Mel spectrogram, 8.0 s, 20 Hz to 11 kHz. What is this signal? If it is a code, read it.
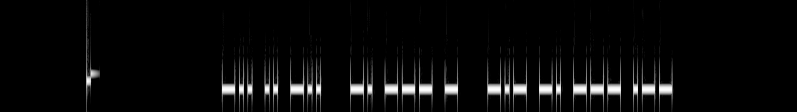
Morse code, heard as a keyed tone, about 28 wpm, 700 Hz. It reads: DID NOT KNOW
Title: Sets of 3 Words 28wpm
